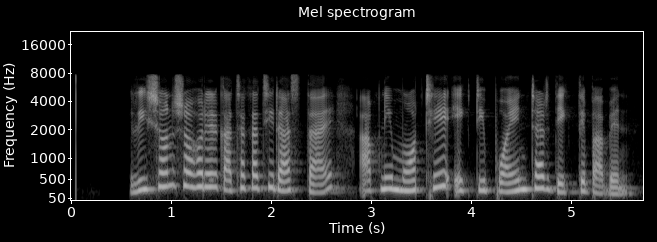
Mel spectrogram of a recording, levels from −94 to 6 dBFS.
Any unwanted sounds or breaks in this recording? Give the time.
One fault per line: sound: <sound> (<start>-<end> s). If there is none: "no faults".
no faults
